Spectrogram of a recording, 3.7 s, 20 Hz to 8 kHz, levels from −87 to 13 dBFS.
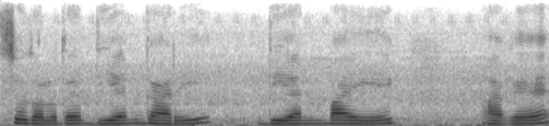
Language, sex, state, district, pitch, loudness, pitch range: Chakma, female, Tripura, Dhalai, 210 Hz, -16 LUFS, 205-220 Hz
